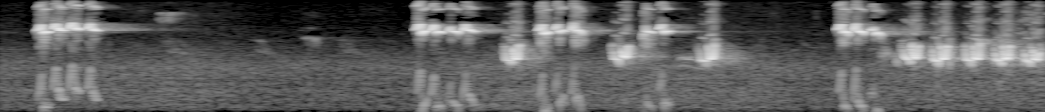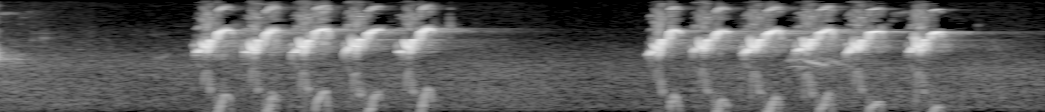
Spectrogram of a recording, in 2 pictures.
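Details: Mockingbird song in five bursts, each a run of rapidly repeated notes; phrases switch between higher chips and lower, buzzier notes, roughly two seconds apart, with no background noise.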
